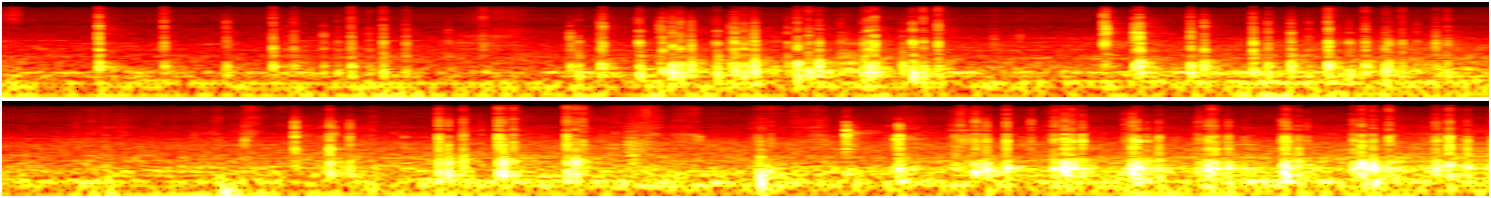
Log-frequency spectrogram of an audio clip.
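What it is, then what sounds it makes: Plastic cream tube. A plastic squeeze cream tube lying on a table and then stood upright is tapped with long nails, giving quick, irregular, dry clicks with a low hollow body over a quiet background. The taps grow louder and denser toward the end.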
